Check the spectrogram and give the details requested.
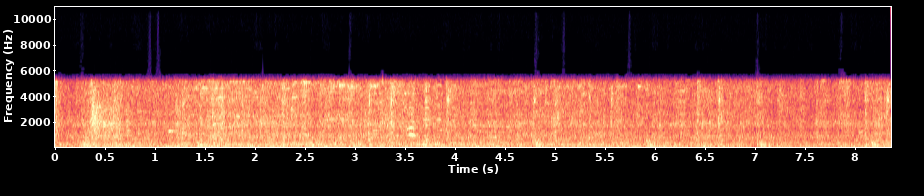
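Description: Loaded mineral hopper wagons of a long freight train rolling past: a steady, loud, heavy rumble, with the wheels clacking over the rail joints.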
